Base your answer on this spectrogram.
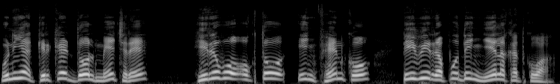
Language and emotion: Santali, angry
